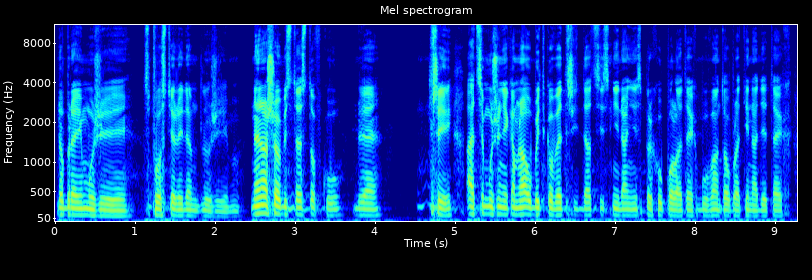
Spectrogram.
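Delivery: low, subdued plea for money; pleading beggar. Acted. Homeless man asks passer-by for money, low humble pleading. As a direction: beg humbly in a low, soft voice.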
